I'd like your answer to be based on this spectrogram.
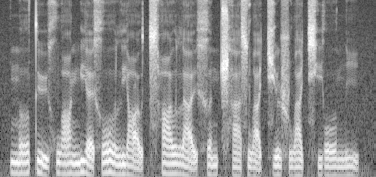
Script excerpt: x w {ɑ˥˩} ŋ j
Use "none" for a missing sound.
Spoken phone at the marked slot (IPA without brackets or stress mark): ɑ˧˥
